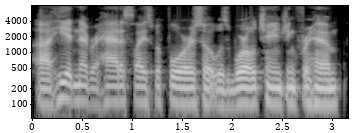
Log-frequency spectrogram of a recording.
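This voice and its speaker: A man's voice: lowish voice, flat delivery, quick pace, no echo. A middle-aged American man chatting casually as a podcast host. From United States.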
